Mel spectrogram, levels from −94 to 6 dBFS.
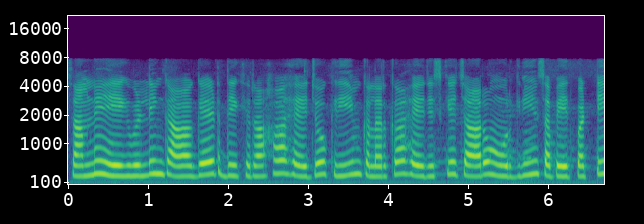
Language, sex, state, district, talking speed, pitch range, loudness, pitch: Hindi, female, Haryana, Charkhi Dadri, 170 wpm, 245-290 Hz, -14 LUFS, 255 Hz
